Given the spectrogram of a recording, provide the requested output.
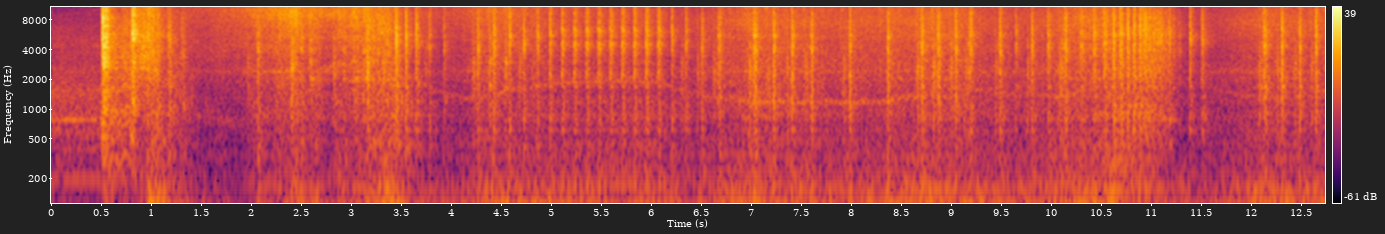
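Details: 350 small block Chevy V8: starts and settles into fast, steady knock over idle; began as a ticking when warm and worsened; suspected spun connecting rod bearing, engine to be pulled to confirm.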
